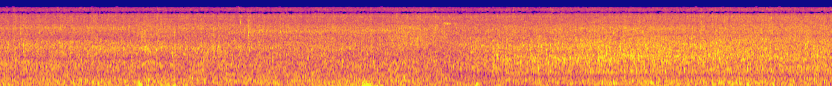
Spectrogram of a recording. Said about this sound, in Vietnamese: Nước chảy ầm ầm luôn á nha.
